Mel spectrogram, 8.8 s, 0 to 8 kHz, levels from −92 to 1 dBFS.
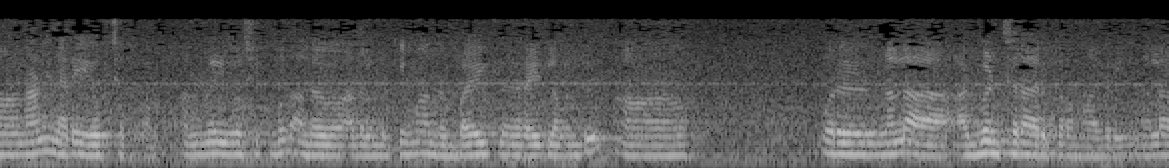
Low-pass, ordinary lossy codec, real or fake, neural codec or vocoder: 7.2 kHz; MP3, 24 kbps; real; none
